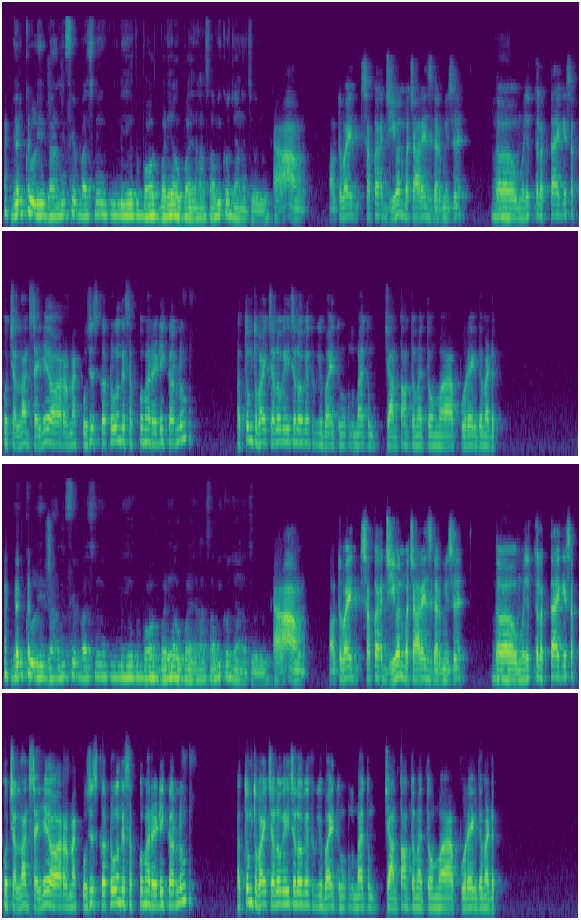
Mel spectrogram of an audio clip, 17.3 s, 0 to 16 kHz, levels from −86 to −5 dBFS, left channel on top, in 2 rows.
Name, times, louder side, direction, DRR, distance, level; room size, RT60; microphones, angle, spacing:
voice 1, 0.1-4.0 7.3-7.6, left 2 dB, 80° left, 1.2 m, -26 dB
voice 2, 4.1-4.6 4.9-6.9 7.4-11.4 12.2-16.0, right 6 dB, 65° right, 0.4 m, -24 dB
7.1 x 4.2 x 4.7 m
head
